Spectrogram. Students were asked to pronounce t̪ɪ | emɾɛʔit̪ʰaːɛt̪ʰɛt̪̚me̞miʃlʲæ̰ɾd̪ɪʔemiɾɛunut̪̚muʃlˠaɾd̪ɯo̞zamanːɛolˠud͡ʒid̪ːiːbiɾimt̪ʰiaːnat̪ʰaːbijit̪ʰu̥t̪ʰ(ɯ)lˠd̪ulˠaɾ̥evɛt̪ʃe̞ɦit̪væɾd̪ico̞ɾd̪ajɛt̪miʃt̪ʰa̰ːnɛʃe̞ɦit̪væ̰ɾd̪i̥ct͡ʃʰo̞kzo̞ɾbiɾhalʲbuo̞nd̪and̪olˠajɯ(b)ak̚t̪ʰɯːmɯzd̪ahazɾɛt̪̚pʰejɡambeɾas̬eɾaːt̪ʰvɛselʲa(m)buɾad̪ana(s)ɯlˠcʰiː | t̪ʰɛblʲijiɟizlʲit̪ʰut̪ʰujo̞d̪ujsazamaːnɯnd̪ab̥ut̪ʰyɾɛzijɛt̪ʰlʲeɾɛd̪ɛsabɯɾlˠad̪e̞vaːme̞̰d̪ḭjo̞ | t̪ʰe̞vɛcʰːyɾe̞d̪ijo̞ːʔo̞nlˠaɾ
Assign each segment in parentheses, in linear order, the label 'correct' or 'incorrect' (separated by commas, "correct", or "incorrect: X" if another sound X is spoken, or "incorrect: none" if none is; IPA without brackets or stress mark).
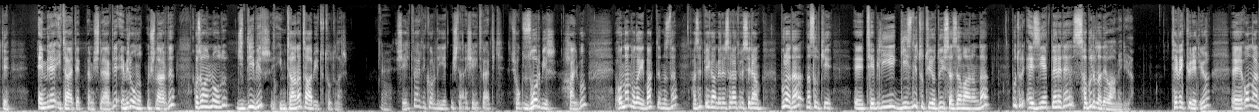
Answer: incorrect: u, correct, correct, correct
